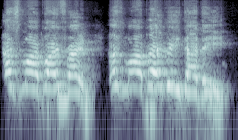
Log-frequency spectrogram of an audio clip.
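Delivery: put-on high, brash chav girl; chavvy girl voice. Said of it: "acting chavvy girlfriend".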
